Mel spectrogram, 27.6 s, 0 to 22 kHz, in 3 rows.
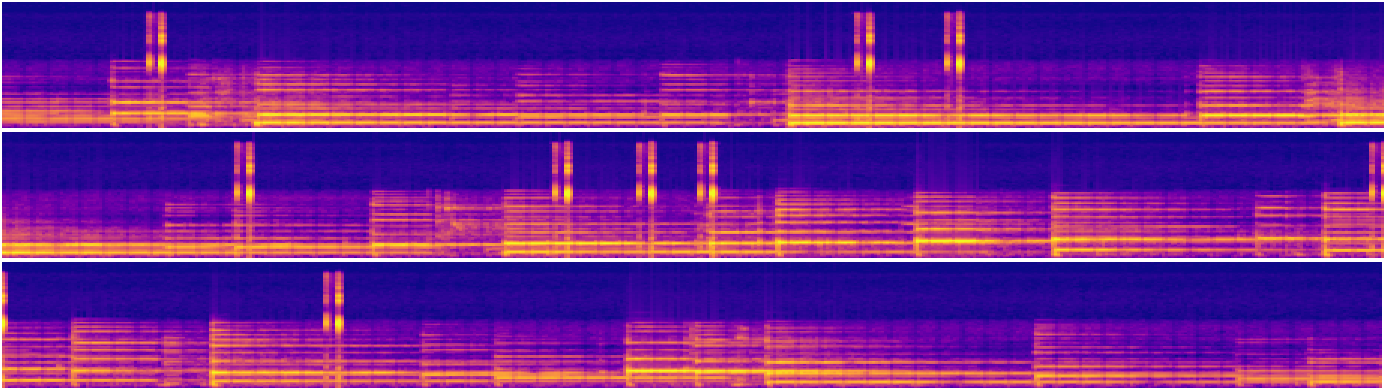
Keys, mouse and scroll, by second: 1.0-3.3 drag, 3.3 Tab, 5.7-10.8 drag, 12.9 right click, 13.5-18.3 drag, 20.6-27.6 ctrl+drag.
